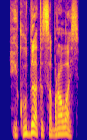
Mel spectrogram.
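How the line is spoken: Growling demon. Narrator (Russian): Буквально прорычал мне в спину белобрысый демон

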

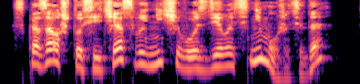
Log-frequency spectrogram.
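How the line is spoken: Cheerful giggle. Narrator (Russian): весело хихикнула

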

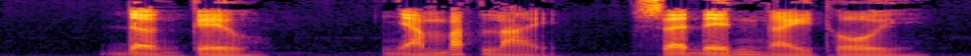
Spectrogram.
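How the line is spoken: Cold voice. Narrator (Vietnamese): giọng lạnh lùng của Ngô Miễn truyền tới

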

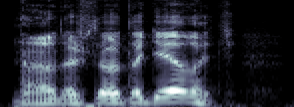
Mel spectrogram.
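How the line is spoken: Hoarse rasp. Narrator (Russian): прохрипел Гарри

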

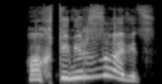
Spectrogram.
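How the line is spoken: Official's furious roar. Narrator (Russian): взревел чиновник

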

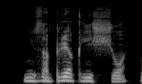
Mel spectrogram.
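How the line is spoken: Hostile grumble. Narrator (Russian): враждебно пробурчала она

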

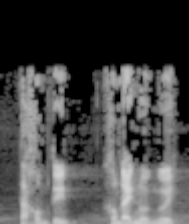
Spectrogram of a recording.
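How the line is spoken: Murderous shout. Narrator (Vietnamese): Hai mắt lóe lên sát ý vô cùng mãnh liệt, quát lên một tiếng

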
